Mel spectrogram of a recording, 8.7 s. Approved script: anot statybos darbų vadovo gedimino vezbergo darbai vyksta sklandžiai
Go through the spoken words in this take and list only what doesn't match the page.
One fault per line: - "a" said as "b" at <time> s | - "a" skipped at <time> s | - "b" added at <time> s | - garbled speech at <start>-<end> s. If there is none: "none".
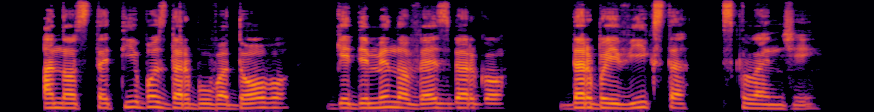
none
